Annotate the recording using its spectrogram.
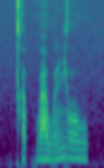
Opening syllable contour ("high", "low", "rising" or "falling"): low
